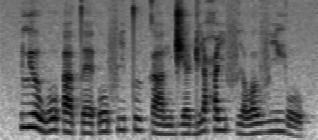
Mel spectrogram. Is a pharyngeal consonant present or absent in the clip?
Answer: present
